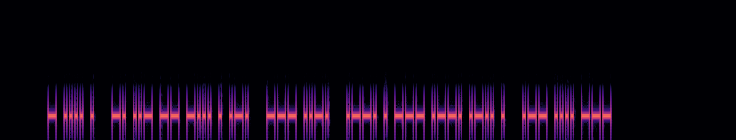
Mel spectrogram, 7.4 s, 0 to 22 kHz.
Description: Morse code, heard as a keyed tone, about 44 wpm, 700 Hz. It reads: THE NUMBER OF PEOPLE WHO
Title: Sets of 5 Words Encore 45wpm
